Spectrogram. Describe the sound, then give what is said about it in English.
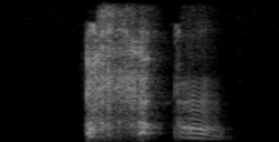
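A fairly loud throat clearing in two quick rasping bursts, the first longer and harsher, the second shorter, with silence on either side and no talking, from a person getting over an illness caught from family. “My brother, my sister, my daughter came with a call from school, and for days coughing, and now I got it.”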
